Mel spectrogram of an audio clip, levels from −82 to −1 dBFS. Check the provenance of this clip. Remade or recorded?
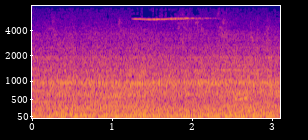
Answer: recorded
